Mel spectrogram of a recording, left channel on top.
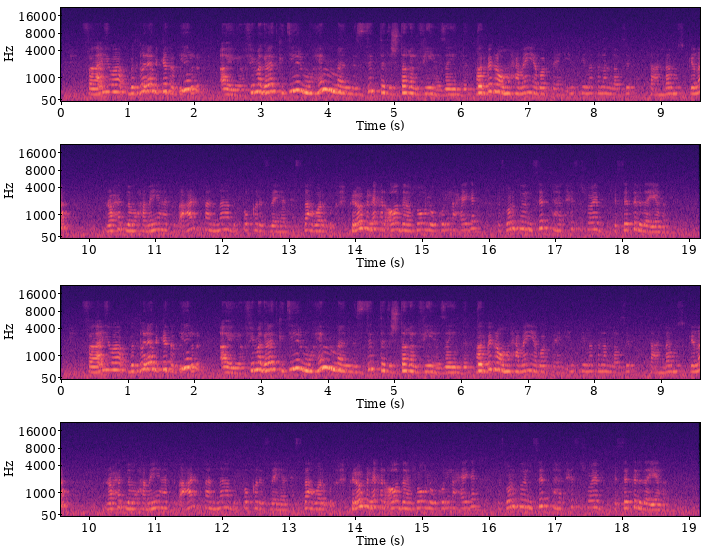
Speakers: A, on the right; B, on the left.
A: ففي
B: ايوه بالظبط
A: مجالات كتير
B: كده بالظبط
A: ايوه في مجالات كتير مهمة ان الست تشتغل فيها زي الد- الطب
B: وعلى فكرة ومحامية برضه يعني انتي مثلا لو ست عندها مشكلة راحت لمحامية هتبقى عارفة انها بتفكر ازاي هتحسها برضه في الاول في الاخر اه ده شغل وكل حاجة بس برضه الست هتحس شوية بالست اللي زيها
